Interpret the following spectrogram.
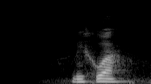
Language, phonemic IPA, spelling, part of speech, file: Assamese, /bi.xʊɑ/, বিষোৱা, adjective, As-বিষোৱা.ogg
- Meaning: paining, aching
